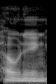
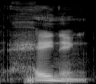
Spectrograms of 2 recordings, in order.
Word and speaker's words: Honing: Honing, and then this is funny, or it's actually coming from Jeff Honing, and it's not pronounced Honing, it's pronounced Haining, rhymes with raining.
